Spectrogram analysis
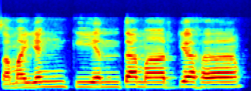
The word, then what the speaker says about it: समयं कियन्तमार्यः: So one thing to notice, Samayankiyantamaryaha. So when we pronounce that, both the lips will not touch together.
